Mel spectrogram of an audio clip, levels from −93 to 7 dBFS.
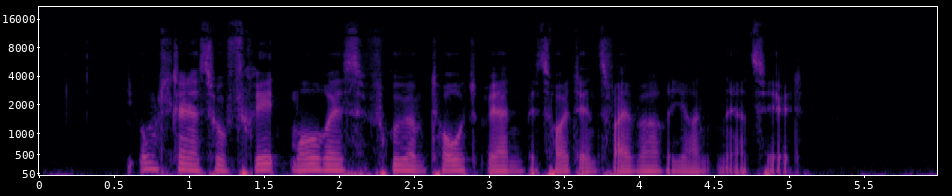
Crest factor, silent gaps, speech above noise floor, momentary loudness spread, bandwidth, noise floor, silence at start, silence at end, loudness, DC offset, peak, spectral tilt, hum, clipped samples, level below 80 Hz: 18 dB; none; 29 dB; 7 LU; 15.5 kHz; -76 dBFS; 0.1 s; 0 s; -48 LUFS; under 0.1%; -28 dBFS; -5.5 dB/octave; none; under 0.1%; -56 dBFS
